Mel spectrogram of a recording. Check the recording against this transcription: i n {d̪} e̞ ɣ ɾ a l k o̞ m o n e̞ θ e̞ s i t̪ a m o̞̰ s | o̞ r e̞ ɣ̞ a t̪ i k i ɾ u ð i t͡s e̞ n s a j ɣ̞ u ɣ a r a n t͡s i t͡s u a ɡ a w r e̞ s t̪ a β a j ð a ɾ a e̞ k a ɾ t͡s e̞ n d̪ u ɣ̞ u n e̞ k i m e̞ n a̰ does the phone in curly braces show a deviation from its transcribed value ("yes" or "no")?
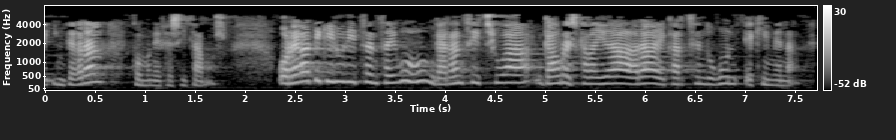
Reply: yes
